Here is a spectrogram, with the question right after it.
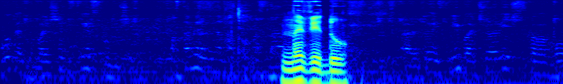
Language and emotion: Russian, neutral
